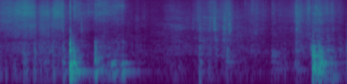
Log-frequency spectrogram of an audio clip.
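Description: Polystyrene foam packing insert being pulled up and out of a cardboard box, scraping against the box sides, with a knock about a second in and another louder knock near the end as it is set down.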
